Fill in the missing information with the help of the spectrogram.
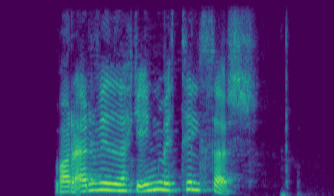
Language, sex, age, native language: Icelandic, female, 20-29, Icelandic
